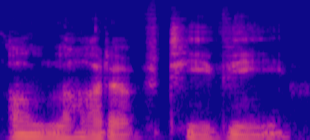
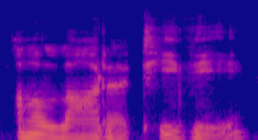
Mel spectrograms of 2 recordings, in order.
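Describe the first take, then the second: First: The word 'of' is said in full. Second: The word 'of' is reduced to 'a'. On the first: A more formal way of speaking. "you can say a lot of T V" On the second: A relaxed, informal way of speaking. "or a lotta T V"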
